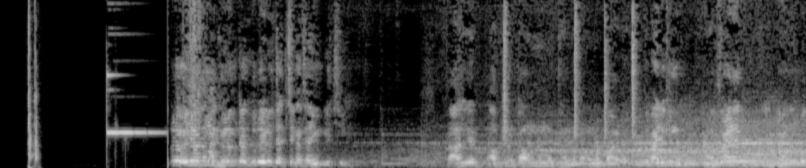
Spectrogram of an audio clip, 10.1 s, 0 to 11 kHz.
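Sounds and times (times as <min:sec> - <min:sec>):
bright bell-like ding: 0:01.3 - 0:02.2.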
